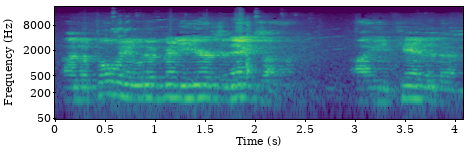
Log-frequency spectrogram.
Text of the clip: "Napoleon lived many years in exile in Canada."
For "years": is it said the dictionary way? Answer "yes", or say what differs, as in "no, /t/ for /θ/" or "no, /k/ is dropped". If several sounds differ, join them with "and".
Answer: yes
